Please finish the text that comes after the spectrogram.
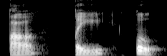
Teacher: ரெண்டு புள்ளி உள்ள எழுத்து இருக்கு இல்லையா அது வந்து காஃப் அப்படின்னு சொல்லுவாங்க காஃப் அப்படின்னு அந்த அடித்தொண்டையிலிருந்து வெடிச்சு வரணும்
